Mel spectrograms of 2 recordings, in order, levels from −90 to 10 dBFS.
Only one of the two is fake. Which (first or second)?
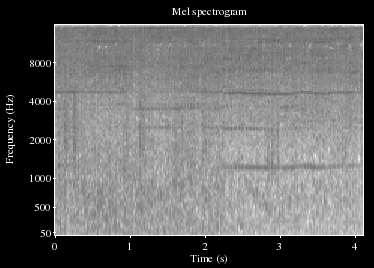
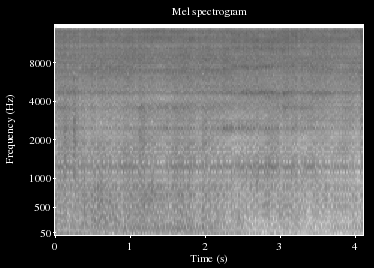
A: second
